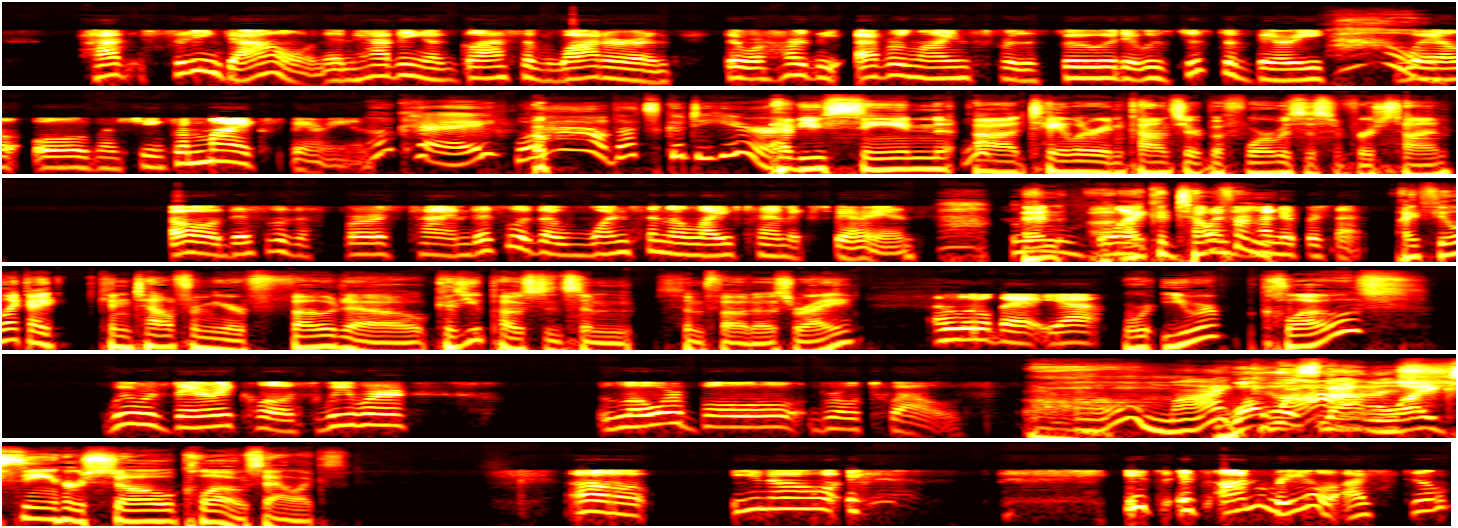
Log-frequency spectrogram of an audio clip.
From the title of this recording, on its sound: A real live Swiftie calls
